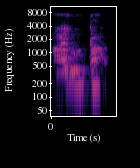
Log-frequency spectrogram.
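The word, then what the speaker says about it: iota: और इसी को हम लोग बोलते हैं आई, प्रोनाउंस करते हैं इसको आयोटा, है ना।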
